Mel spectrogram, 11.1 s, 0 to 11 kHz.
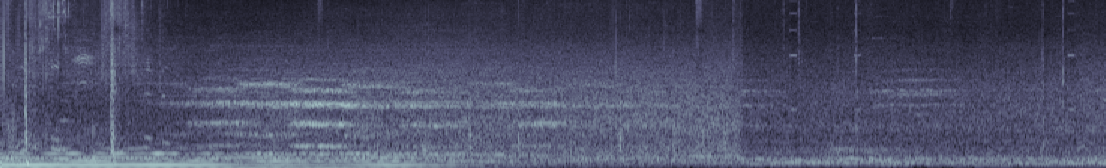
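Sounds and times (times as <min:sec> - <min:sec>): low bass drone: 0:00.0 - 0:06.6
siren: 0:00.7 - 0:07.8.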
